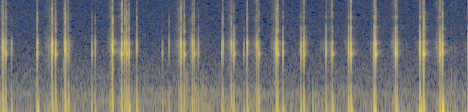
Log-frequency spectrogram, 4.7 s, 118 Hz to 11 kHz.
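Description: Fingernails tap and scratch the flat paper bottoms of two identical small, empty paper cups held upside down close to the microphones. There are 23 quick, dry taps with a hollow papery tone near 1.2 kHz and a soft low thump under each. The pattern is irregular, and each tap dies away almost instantly.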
